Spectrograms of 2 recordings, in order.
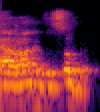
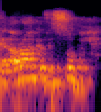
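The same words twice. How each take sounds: First: The last word ends without the breathy h. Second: The last word ends with an audible breathy h. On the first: The speaker calls it wrong. "I don't say araka fi subh. If I do that, I've left the letter off the word" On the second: The speaker calls it right. "So I say araka fi subh"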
